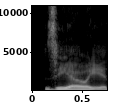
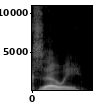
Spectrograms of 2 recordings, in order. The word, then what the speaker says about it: Zoe: Z O E. It's like Zoe, but she pronounces it Zoe.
